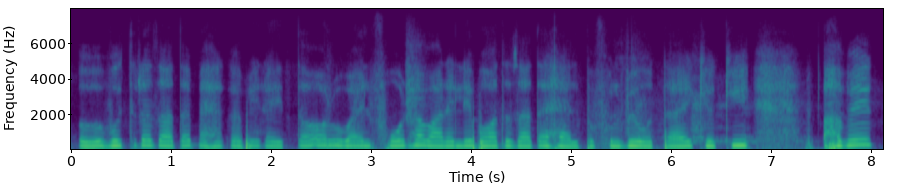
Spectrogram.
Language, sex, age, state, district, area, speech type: Urdu, female, 18-30, Uttar Pradesh, Gautam Buddha Nagar, urban, spontaneous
